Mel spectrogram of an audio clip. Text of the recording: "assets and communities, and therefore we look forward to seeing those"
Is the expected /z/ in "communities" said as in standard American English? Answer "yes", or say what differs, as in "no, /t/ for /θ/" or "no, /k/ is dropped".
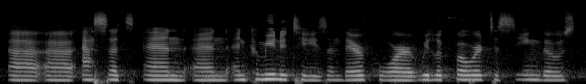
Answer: yes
